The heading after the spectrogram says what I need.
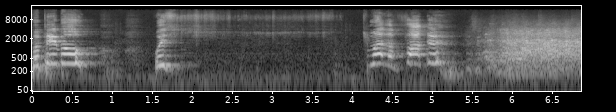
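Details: Adult male comedian performing stand-up who says he has a stutter and does not stutter when he whispers; stuttering.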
